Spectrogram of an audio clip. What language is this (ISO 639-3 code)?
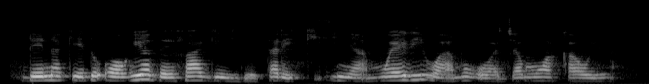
kik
